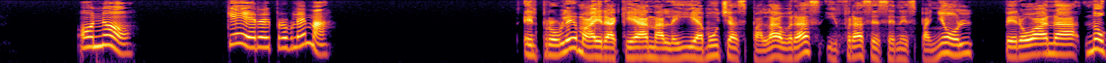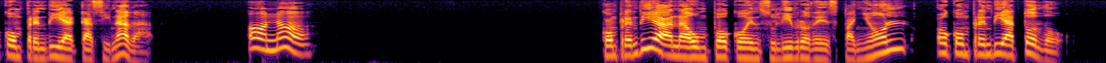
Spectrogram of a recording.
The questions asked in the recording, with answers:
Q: ¿Comprendía Ana un poco en su libro de español o comprendía todo?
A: Ana comprendía un poco.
